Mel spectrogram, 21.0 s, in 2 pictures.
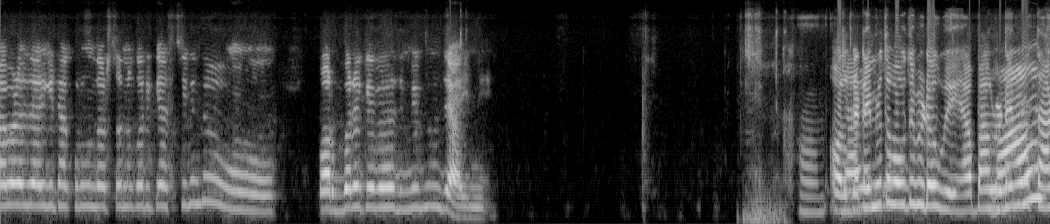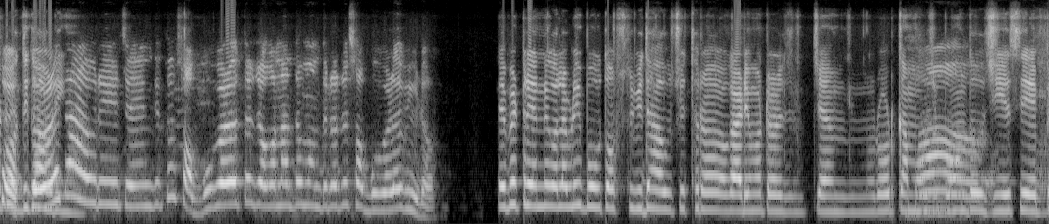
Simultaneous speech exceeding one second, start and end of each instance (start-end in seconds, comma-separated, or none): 8.4-10.8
